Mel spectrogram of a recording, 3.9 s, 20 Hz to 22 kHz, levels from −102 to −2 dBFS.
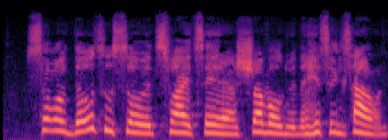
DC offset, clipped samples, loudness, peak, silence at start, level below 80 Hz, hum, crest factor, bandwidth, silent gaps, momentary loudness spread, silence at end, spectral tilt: under 0.1%; under 0.1%; -30 LUFS; -14 dBFS; 0.3 s; -72 dBFS; none; 16 dB; 14.5 kHz; none; 5 LU; 0 s; -3.5 dB/octave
